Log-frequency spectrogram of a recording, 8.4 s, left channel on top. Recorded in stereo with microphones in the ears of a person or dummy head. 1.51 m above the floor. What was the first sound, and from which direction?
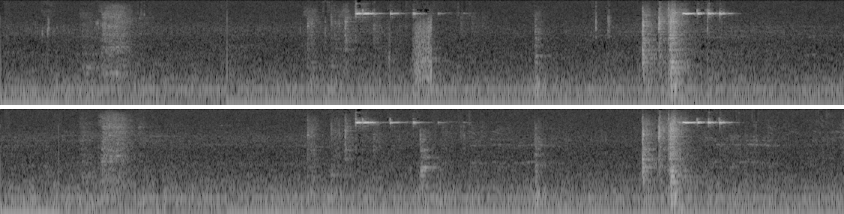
A drawer, 70° right (ahead or behind).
